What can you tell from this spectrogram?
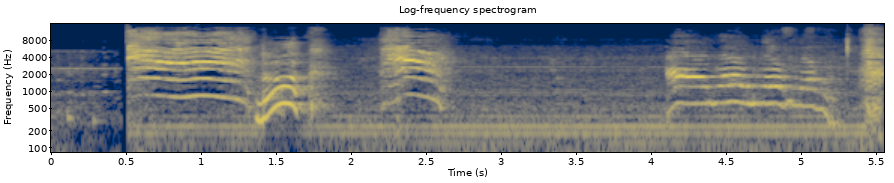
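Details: Kitten meowing: four drawn-out, wavering meows, the first long and bright, then a short bent one, a mid-length one, and a final long steady meow, over a constant low electrical hum.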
